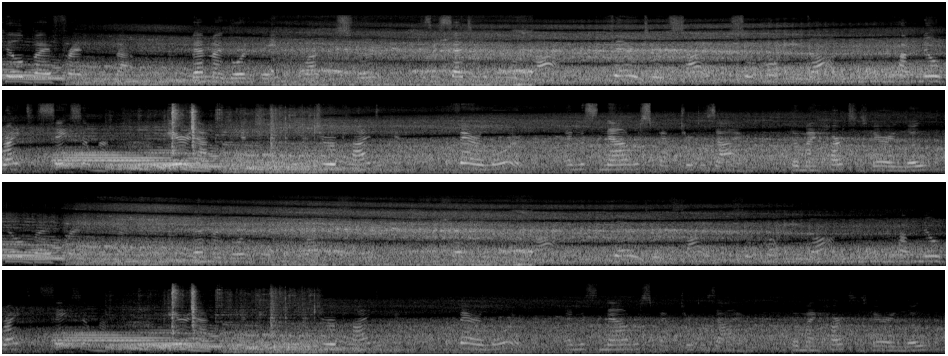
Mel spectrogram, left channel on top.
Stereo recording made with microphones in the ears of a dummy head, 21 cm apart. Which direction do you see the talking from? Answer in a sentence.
You can hear the talking on the left.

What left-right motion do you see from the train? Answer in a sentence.
In this clip you hear the train travel towards the left.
